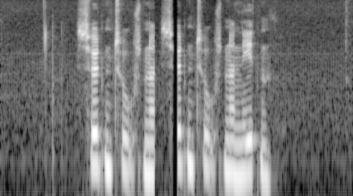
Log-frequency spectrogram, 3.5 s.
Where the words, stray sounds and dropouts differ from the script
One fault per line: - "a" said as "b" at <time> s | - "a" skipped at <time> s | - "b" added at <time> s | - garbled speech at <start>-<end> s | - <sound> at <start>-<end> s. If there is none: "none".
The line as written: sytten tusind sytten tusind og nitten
- dropout at 1.7-1.8 s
